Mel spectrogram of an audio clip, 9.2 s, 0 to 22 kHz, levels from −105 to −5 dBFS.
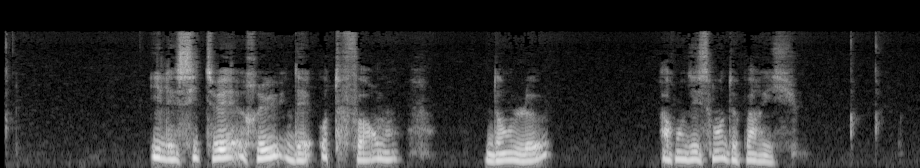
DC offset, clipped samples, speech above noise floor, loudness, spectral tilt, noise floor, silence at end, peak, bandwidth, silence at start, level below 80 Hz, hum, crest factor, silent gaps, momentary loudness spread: under 0.1%; under 0.1%; 52 dB; -24 LUFS; -6.5 dB/octave; -75 dBFS; 1.25 s; -8 dBFS; 11.5 kHz; 1.5 s; -58 dBFS; none; 18 dB; none; 11 LU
